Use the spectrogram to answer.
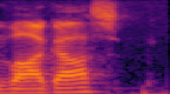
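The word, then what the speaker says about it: λόγος: And for anyone who knows Greek knows logos, which is how you would pronounce it classically, logos, has a humongous semantic domain, which means it could mean a billion different things.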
